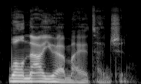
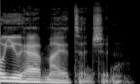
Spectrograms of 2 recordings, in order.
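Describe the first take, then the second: First: Said in the usual way. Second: "you" hit hard, rest of "you have my attention" easy; correcting himself by punching "you"; stress on you. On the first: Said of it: "No, you have my attention". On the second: Shown as a demonstration. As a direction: lean on the word "you".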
